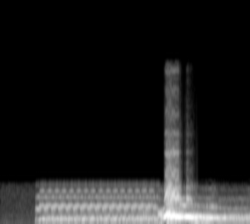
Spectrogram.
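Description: A Boston Terrier answers a steady ringing phone tone with a loud, sliding howl that falls in pitch.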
